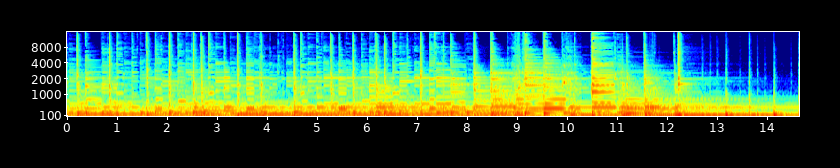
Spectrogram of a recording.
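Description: Steel-string acoustic guitar in DADGAD tuning played fingerstyle: a quick run of picked notes over a ringing low bass drone, turning to harder strummed chords about eight seconds in.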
